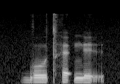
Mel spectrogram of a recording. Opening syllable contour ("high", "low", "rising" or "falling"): high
